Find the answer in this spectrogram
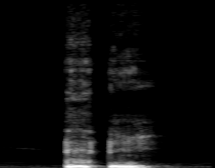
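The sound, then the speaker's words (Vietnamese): A man clears his throat in two short, loud, rasping bursts; the second is slightly longer and trails off. No talking is heard. “con lớn lúc này mới hắng giọng lên tiếng”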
